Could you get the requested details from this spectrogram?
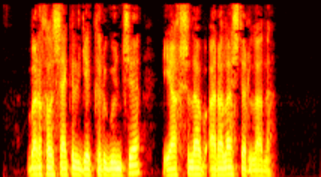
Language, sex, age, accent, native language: Uzbek, male, 19-29, Jizzax, Uzbek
